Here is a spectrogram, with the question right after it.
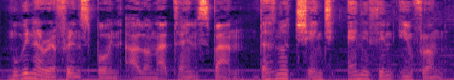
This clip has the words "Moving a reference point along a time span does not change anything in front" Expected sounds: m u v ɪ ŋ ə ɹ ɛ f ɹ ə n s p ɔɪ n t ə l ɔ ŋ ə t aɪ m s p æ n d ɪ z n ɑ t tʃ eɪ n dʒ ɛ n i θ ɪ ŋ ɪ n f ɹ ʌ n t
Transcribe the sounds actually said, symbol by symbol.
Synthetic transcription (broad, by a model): m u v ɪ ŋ ə ɹ ɛ f ɹ ə n s p ɔɪ n t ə l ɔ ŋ ə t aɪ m s p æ n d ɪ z n ɑ t tʃ eɪ n dʒ ɛ n i θ ɪ ŋ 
